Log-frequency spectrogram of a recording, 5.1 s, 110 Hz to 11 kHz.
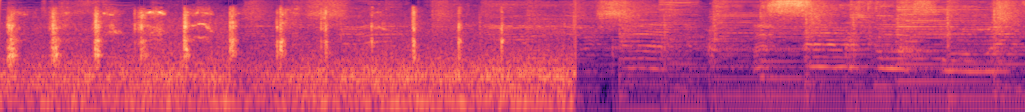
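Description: A city bus engine, on route 64 driving along Via Nazionale, rumbles steadily with rattling clicks for about three seconds, fairly loud, then cuts abruptly to quieter, sustained tones. No one speaks.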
